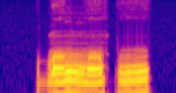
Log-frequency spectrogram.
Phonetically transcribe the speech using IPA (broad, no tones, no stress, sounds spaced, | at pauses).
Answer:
ɓ ɔ̃ ŋ͡m ɔ̃ p ʊ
